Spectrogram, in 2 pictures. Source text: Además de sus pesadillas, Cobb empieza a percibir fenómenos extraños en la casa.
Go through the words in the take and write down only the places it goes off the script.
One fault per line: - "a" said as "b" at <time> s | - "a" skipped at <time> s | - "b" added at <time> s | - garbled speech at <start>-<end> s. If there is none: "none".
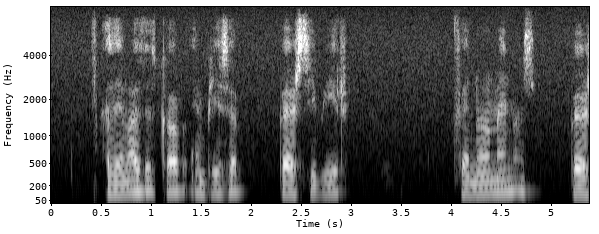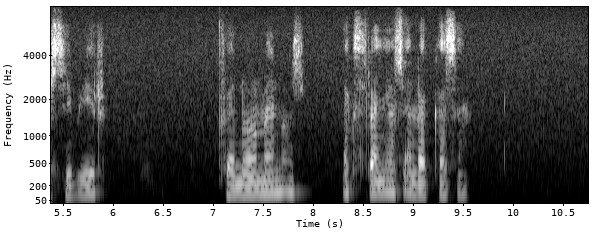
- "sus pesadillas" skipped at 1.0 s
- "percibir fenómenos" added at 5.2 s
